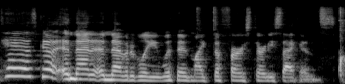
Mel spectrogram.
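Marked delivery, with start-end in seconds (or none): 0.0-0.5 high mom voice, much higher; a bright imitation of mom calling; man doing a woman's voice. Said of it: "a terrible mom voice whenever I'm imitating my mom".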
